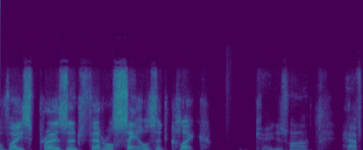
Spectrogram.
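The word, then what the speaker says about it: Qlik: vice president federal sales at a company called click q-l-i-k most people have heard of it but I have to spell it out so they can go to the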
